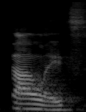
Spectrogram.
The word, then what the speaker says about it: phthalates: Phthalates, if you want to spell it, right? But it's pronounced phthalates.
